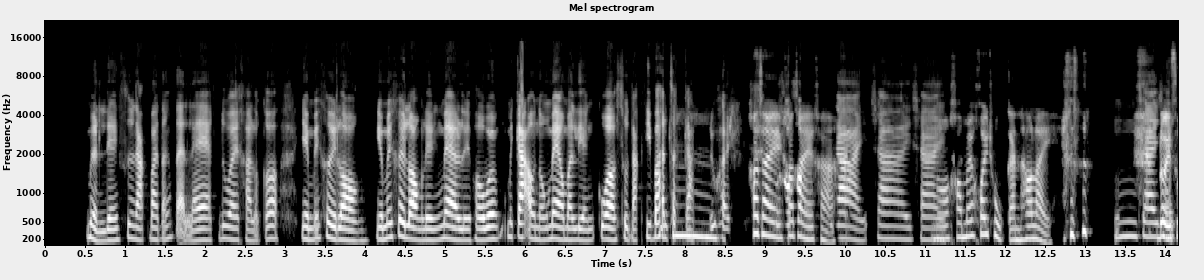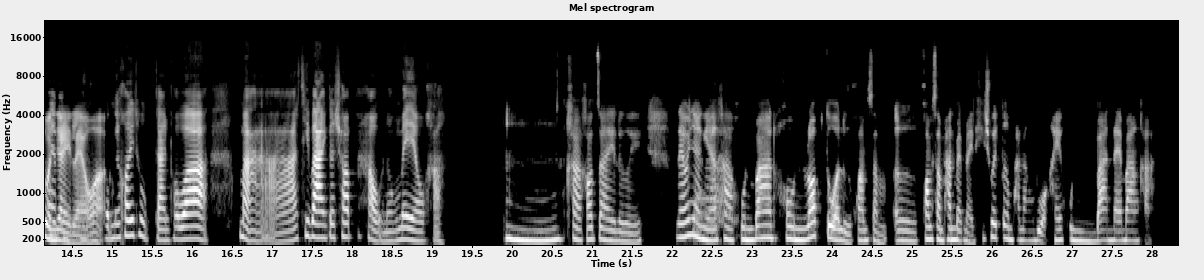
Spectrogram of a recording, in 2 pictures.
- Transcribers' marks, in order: other background noise; chuckle
- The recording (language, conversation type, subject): Thai, unstructured, อะไรที่ทำให้คุณรู้สึกสุขใจในแต่ละวัน?
- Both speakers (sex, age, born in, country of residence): female, 35-39, Thailand, Thailand; female, 40-44, Thailand, Thailand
